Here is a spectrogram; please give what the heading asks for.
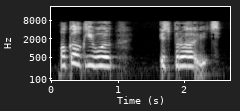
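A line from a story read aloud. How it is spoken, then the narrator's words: Sobbing question. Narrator (Russian): спросил всхлипывая Филька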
